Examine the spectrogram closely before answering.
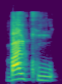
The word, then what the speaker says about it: balcù: Però Balc invece Balq mh sicuramente l'accento sulla U.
